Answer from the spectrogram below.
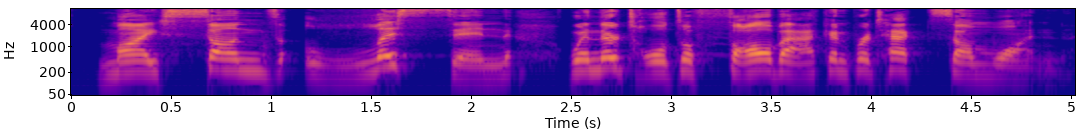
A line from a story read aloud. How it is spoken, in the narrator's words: Django snaps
